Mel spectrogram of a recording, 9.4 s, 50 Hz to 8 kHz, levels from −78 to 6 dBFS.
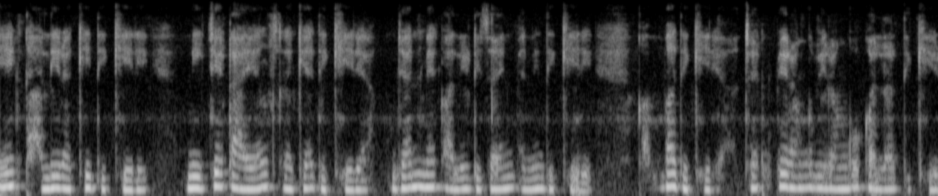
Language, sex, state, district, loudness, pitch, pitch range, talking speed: Rajasthani, female, Rajasthan, Nagaur, -18 LUFS, 170 Hz, 160-180 Hz, 160 wpm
